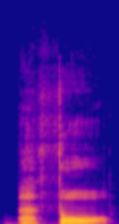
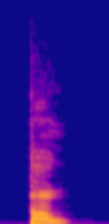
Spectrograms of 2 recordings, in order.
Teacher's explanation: You went from a voiceless fricative to a voiceless stop. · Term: fortition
